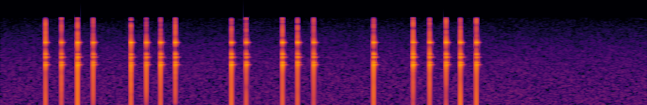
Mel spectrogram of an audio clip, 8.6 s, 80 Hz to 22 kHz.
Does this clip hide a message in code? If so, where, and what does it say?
Yes: tap code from 0.6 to 6.4 s, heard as taps on glass, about 5 knocks a second. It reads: THE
